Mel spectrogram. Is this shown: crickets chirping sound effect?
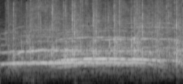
no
